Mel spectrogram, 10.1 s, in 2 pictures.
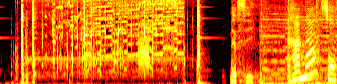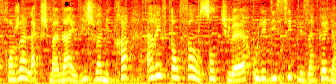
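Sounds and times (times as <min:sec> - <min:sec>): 
fast-forward playback sound effect: 0:00.0 - 0:03.0
speech: 0:03.5 - 0:10.0.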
